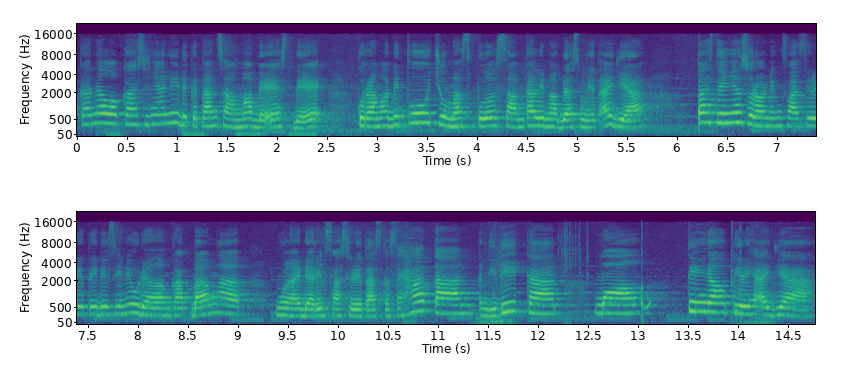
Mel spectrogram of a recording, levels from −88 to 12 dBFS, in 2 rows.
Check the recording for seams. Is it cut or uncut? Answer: uncut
